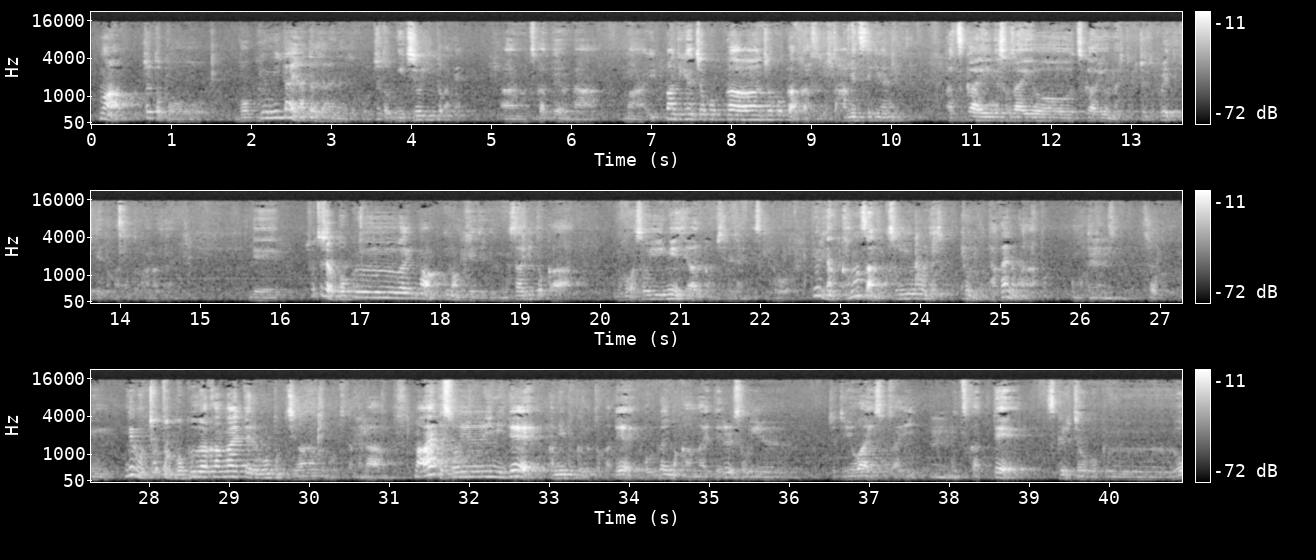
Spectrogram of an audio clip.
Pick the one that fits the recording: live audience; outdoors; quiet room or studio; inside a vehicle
live audience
